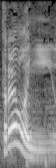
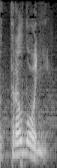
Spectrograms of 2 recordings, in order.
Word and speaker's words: Трелони: Вот, например, Сквайр э, Трелони из «Острова сокровищ», он на самом деле Сквайр Трелони. Просто у нас почему-то была сто лет назад такая идея, что все фамилии в Англии имеют ударение на первый слог. Поэтому ага. – Трелони. – Хотя Трелони это как бы... Э, потому что там слово лон, то есть лук в середине.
